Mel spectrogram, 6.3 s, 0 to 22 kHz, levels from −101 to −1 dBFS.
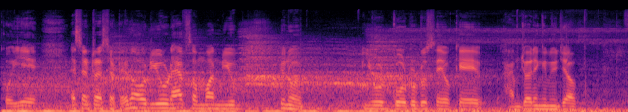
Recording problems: animal sounds; loud; throughout; 4 dB below the speech

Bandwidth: 15 kHz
